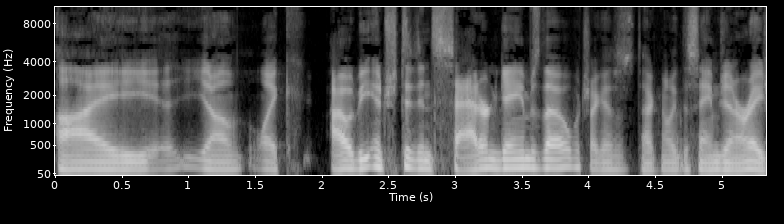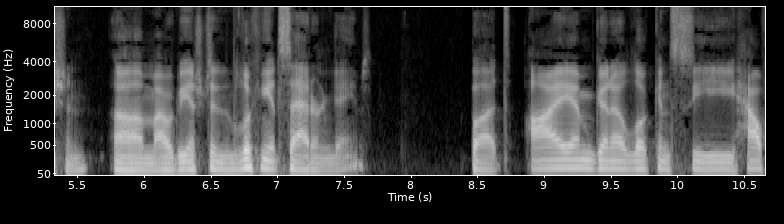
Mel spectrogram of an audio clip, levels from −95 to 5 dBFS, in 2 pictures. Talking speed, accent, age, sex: 220 wpm, American, 30-49, male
